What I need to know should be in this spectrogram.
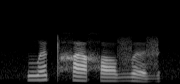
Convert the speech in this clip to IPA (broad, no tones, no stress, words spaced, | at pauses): wətχɐ χɔvəz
